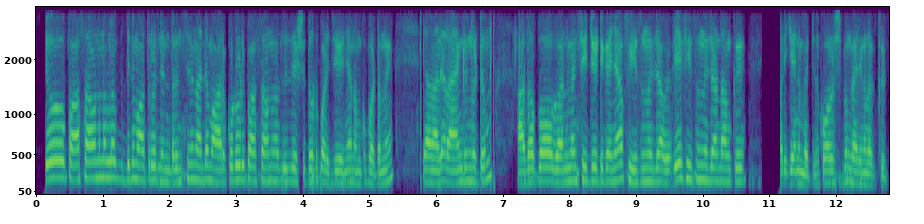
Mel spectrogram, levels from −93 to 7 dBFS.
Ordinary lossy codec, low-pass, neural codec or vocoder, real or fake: none; 3.6 kHz; none; real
